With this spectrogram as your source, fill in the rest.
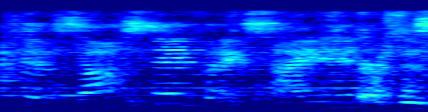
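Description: Electric hair clippers buzz close by.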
